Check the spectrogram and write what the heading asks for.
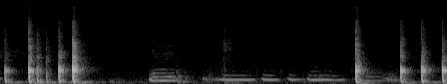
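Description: Wooden drumsticks tapping a quick run of about five strikes on a binder of sheet music, demonstrating a written drum pattern. A short wordless vocal line in even steps follows, and the taps start again near the end.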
